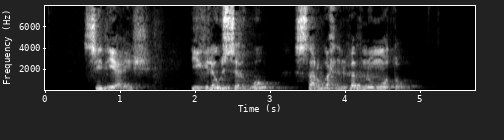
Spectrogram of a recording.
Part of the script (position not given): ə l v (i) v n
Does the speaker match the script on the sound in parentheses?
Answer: no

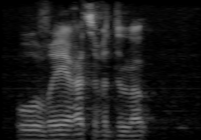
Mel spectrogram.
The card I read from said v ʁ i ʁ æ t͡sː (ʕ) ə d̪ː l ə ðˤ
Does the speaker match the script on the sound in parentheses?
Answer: no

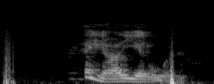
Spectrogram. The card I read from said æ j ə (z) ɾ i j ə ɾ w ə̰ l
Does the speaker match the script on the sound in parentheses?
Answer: no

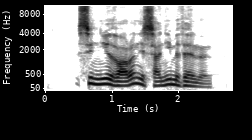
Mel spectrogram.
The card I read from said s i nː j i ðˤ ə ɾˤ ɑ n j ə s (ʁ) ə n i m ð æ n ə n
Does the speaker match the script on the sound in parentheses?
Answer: no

